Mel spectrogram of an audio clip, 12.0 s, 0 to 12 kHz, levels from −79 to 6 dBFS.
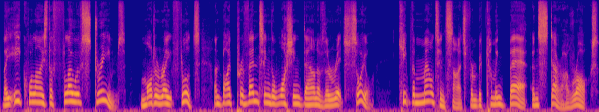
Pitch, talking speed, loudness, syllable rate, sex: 165 Hz, 140 wpm, -19 LUFS, 4.0 syllables/s, male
